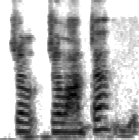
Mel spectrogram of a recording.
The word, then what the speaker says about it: Jolanta: And Jolanta, am I pronouncing that correctly? Jolanta?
